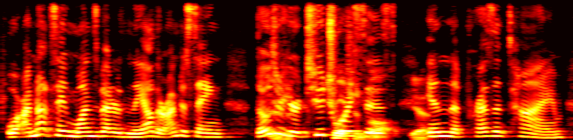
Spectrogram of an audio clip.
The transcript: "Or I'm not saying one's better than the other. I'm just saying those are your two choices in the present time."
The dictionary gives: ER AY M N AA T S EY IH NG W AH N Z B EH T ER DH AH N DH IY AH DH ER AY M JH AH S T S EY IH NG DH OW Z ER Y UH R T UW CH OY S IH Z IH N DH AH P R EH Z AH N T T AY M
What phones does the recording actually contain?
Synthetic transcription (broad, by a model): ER AY M N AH T S EY IH NG W AH N Z B EH T ER DH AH N DH IY AH DH ER AY M JH AH S T S EY IH NG DH OW Z ER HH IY R T UW CH OY S IH Z IH N DH AH P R EH Z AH N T T AY M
